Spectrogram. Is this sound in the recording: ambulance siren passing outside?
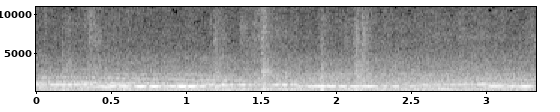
yes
